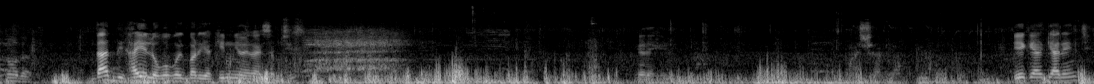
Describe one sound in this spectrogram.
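A goat bleats loudly.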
